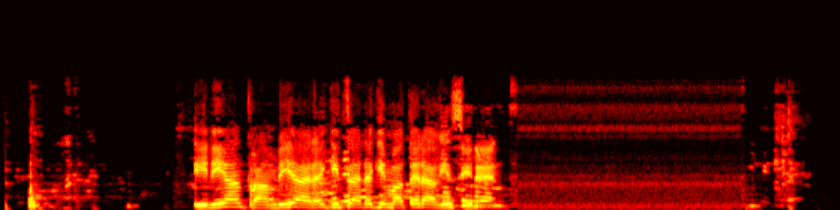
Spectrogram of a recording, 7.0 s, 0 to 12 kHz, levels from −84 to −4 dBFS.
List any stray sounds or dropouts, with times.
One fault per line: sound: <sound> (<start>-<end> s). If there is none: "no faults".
no faults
